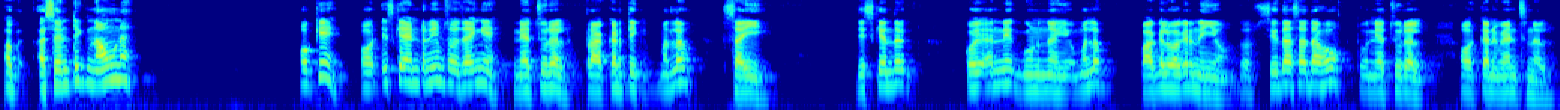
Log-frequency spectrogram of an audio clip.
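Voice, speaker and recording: A man with a Rajasthani Hindi accent teaches English vocabulary for exam prep, repeating each word and posing questions he then answers himself. His voice is fairly high and moves at a moderate pace. He's recorded on a close mic in a classroom or studio with a writing board.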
